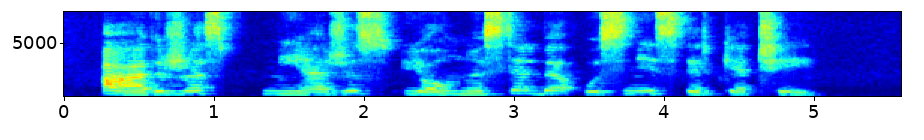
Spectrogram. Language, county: Lithuanian, Panevėžys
